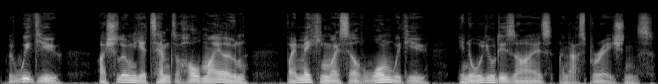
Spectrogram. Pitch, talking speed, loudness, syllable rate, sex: 90 Hz, 210 wpm, -19 LUFS, 6.1 syllables/s, male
